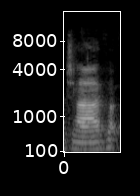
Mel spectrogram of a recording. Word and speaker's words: Jarva: Bom, meu nome é Jarva, Jarva, Jarva porque eu casei aqui com meu marido, que é americano, Jarva porque é um nome finlandês, né? Por isso que se pronuncia dessa forma.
